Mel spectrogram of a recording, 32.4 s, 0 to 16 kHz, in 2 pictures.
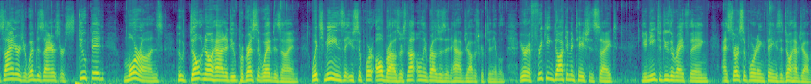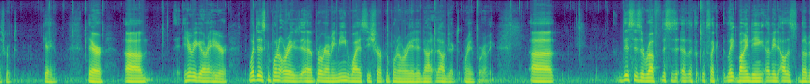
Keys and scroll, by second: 31.7 j.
